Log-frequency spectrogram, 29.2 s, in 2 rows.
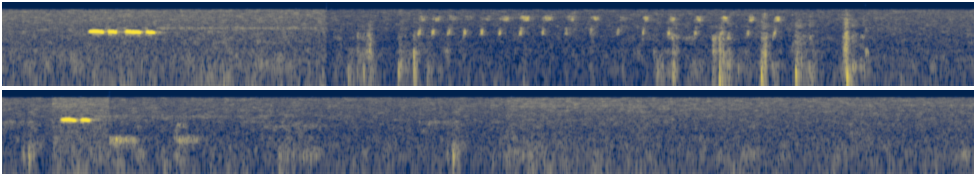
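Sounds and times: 
night parrot piping whistles: 1.3s - 2.4s, 15.4s - 16.0s
soft repeated chirping: 1.3s - 4.8s, 6.0s - 12.1s, 13.7s - 17.6s.

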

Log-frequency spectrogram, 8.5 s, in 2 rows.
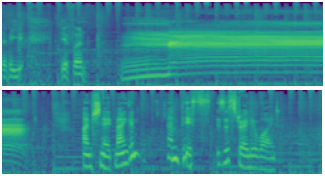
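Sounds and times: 
speech: 0.0s - 2.8s, 5.4s - 8.1s
person imitating a moo-like call to summon cows: 1.6s - 4.7s.

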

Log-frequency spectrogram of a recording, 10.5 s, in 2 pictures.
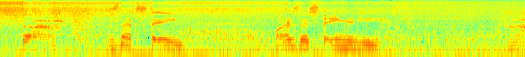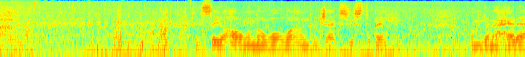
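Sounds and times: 
water gushing from the ceiling: 0.0s - 8.6s
speech: 0.2s - 2.0s, 2.8s - 4.0s, 7.2s - 9.4s, 10.0s - 10.5s.

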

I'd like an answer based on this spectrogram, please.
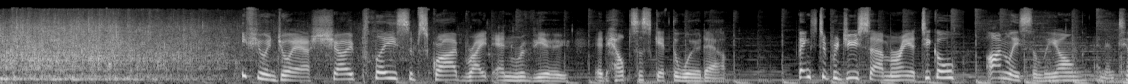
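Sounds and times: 
toilet flushing: 0.0s - 5.8s
speech: 2.4s - 7.4s, 8.0s - 11.2s.

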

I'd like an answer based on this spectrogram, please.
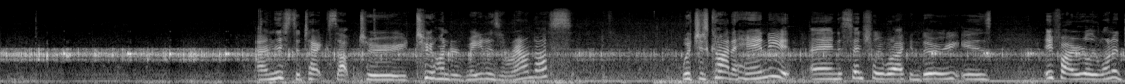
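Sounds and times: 
fish tag pings on tracking receiver: 0.0s - 11.2s
speech: 2.6s - 5.9s, 6.8s - 11.2s.

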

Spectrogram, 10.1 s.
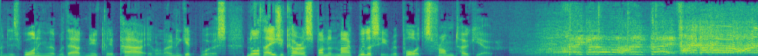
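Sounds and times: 
speech: 0.0s - 6.7s
protesters chanting against nuclear plants in the rain in Tokyo: 7.1s - 10.1s.

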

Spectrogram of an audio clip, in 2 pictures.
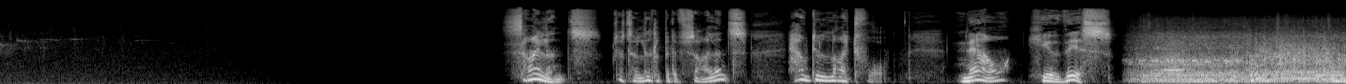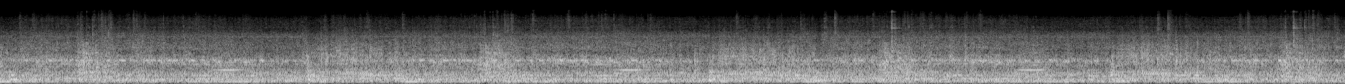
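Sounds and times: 
speech: 5.3s - 12.7s
oil well pump droning: 11.2s - 26.9s.

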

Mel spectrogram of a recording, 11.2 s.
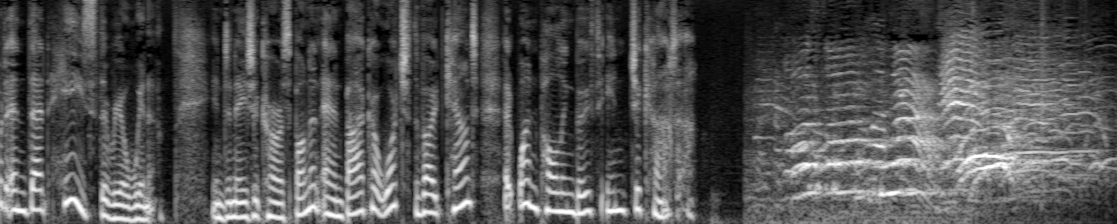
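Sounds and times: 
speech: 0.0s - 7.0s
crowd of supporters cheering and shouting at vote count: 7.6s - 11.1s.

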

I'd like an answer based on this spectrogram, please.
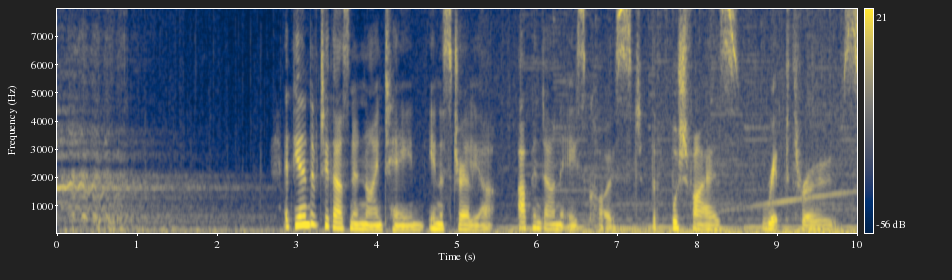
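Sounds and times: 
horse whinnying: 0.0s - 2.4s
low horse hoof clopping: 0.0s - 7.2s
speech: 2.8s - 10.0s.

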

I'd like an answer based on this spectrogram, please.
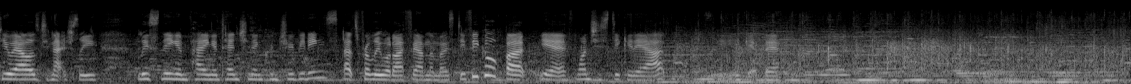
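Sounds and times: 
speech: 0.0s - 9.0s
crowd cheering at the AIS Arena: 6.6s - 11.2s.

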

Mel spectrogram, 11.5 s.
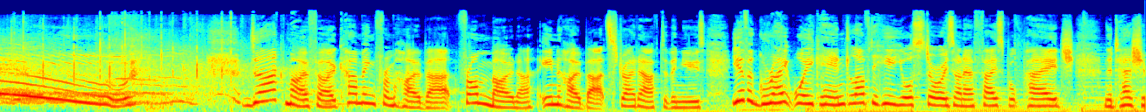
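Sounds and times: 
group cheering: 0.0s - 3.8s
speech: 2.6s - 11.4s.

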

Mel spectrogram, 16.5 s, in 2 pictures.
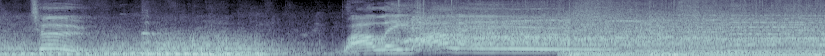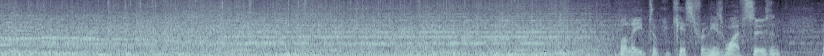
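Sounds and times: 
speech: 0.3s - 1.9s, 3.5s - 4.7s, 14.4s - 16.4s
crowd cheering at award announcement: 3.5s - 14.9s.

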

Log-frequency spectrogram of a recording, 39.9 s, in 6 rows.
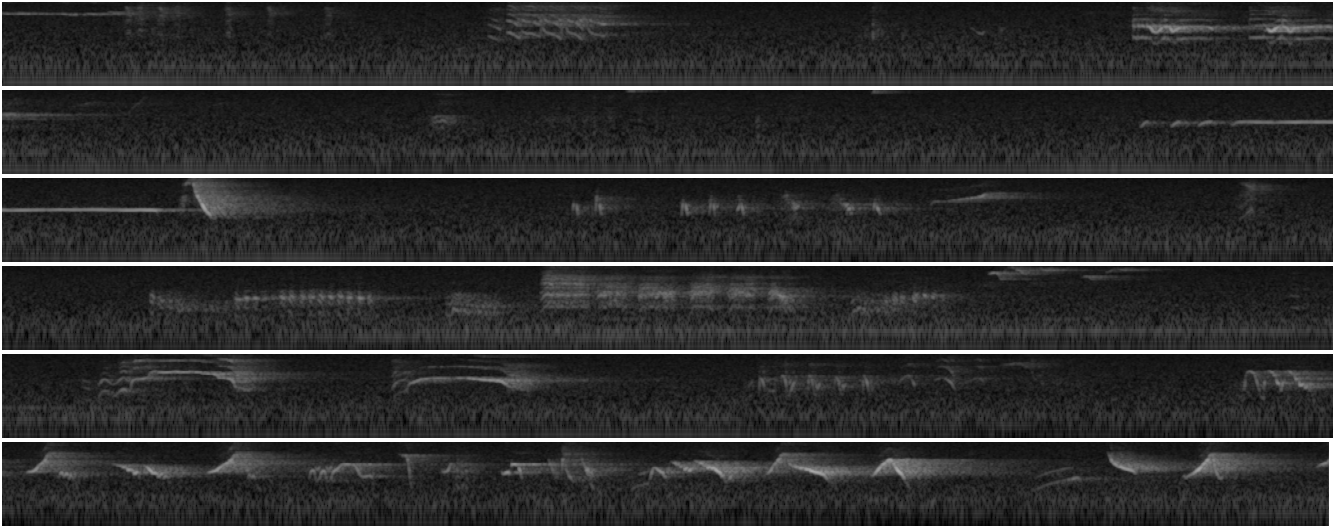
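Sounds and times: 
lyrebird: 0.0s - 1.8s, 2.4s - 3.4s, 5.6s - 7.4s, 12.3s - 14.8s, 16.2s - 18.4s, 20.7s - 25.8s, 26.4s - 29.6s, 30.3s - 31.9s, 32.8s - 39.9s.

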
